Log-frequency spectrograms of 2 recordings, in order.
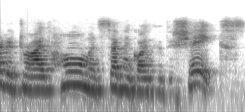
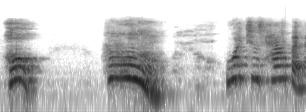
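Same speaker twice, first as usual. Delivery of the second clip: gasped, high-pitched astonishment; retold startled gasp; 9 semitones higher, slower than usual. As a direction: act out a sudden jolt of wonder. Acts out sudden reaction to needle.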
